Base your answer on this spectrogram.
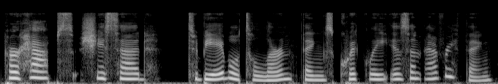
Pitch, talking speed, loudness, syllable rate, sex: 245 Hz, 145 wpm, -18 LUFS, 4.1 syllables/s, female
